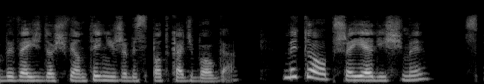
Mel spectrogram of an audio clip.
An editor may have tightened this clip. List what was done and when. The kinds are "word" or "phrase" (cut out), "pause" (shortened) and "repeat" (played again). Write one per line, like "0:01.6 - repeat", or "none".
0:02.6 - pause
